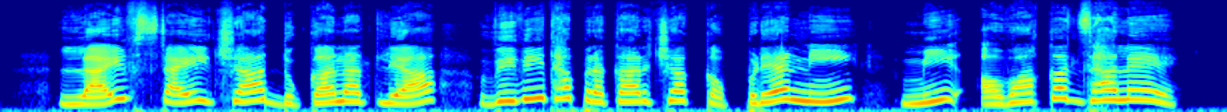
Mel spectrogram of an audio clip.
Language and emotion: Marathi, surprised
